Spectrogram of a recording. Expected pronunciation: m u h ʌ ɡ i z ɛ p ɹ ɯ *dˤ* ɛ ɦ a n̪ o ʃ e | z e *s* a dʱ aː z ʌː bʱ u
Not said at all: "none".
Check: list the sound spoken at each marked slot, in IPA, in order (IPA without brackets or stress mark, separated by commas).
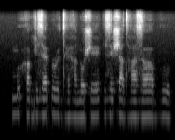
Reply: dʱ, ʃ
